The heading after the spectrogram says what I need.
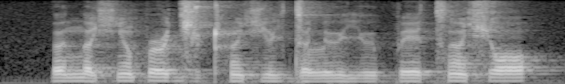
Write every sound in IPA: ə˧nɐ˨çə̃˦pə˞˦ d͡ʑə˨ʈʰə̃˨çɨ˨jdə˨ lɨ˨jɨ˨ pe˦ t͡sɐ̃˦ɕɔ˦

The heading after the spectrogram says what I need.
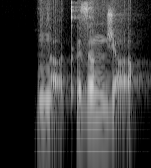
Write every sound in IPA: nɑ̰ kʼəzʌŋʒɑ̰

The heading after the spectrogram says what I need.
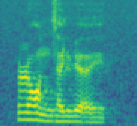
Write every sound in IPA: ɭɔnzɐlʲɳɐɪ̯

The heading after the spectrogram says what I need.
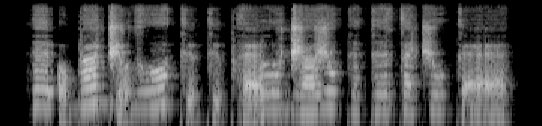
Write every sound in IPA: eʔo̰bœ d͡ʒo̰dʱo kʲo̰kʲṵpʰɛ̰ lud͡ʒœ ʒokekɪ tɛt͡ʃu kɛ̰

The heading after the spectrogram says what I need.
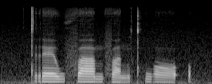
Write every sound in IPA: trɛː˧wfaː˧mfa˩˦n kʰwɔ˨˩ʔ

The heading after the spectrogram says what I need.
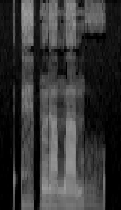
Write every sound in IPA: ʔɛ̤pœ̃ ɾama mo̤

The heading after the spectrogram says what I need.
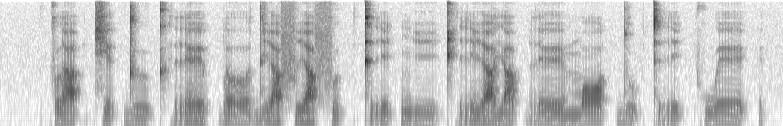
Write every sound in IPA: kla˨˩ʔt͡ɕe˨˩k̚dɯː˨˩ kʰreː˦˥p̚lɤː˨˩di˦˥a̯ fi˥˩a̯fɯ˦˥k̚ tri˦˥t̚ ŋiː˧kʰri˥˩a̯ja˥˩p̚reː˧ mɔː˦˥t̚ du˥˩ʔtri˦˥t̚ kwe˥˩ʔ

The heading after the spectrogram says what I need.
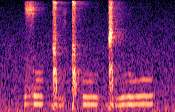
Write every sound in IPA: zʊːɡ͡ǁũǁʰuːɡ͡ǁĩ luː

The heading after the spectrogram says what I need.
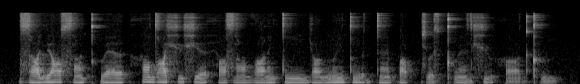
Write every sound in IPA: zɑ˨lʲɒː˦ sˤĩ˨ kʷʰæ˦ɐ̯ | hũ˦dˤɑ˦˨ xʲʊ˨xʲɜː˨ hɛ˨zˤɛ̃˨ ðˤɜ˨ɾĩ˨ tĩː˨ jɒ˨ ŋʷĩː˦tŋʊ˦d tæ̃˦pɑ˦p cʊː˨zkʷʼæ̃ː˦zxʲu˦ hɒː˨dkʷʼi˦˨

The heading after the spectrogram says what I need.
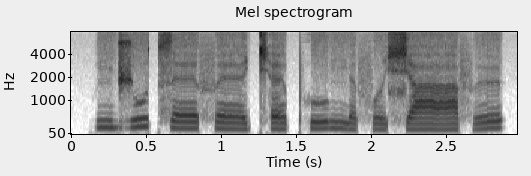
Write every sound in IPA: nd͡ʒut͡sɛː fɛːcʰɛpʰuŋɛ fɤɕaːfø

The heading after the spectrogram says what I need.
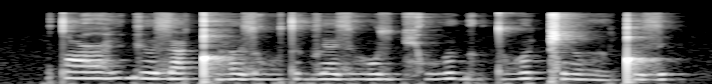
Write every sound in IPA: tˤoʕe̤ɡeə̯ zaǃʼa̤ə̯zɔ̤təɡ lɛzɦozt͡ɕʰo̤ə̯ɡəɡ tɔ̤ə̯ ǁɪə̯ɦə̤ǃɪz

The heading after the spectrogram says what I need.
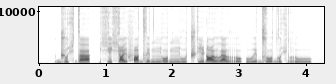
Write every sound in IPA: d͡ʒoçda | çeçɑɪ̯fɑd͡zed ɲod ɲut͡ʃʼi ɽɑʊ̯laʊ̯ro ʔuɪ̯ d͡zodoç ru

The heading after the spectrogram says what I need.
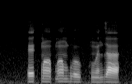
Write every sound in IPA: ɛ˦ k͡pɔ̃˧ɓɔ̃˦ boː˨kʷã˨˦da˨

